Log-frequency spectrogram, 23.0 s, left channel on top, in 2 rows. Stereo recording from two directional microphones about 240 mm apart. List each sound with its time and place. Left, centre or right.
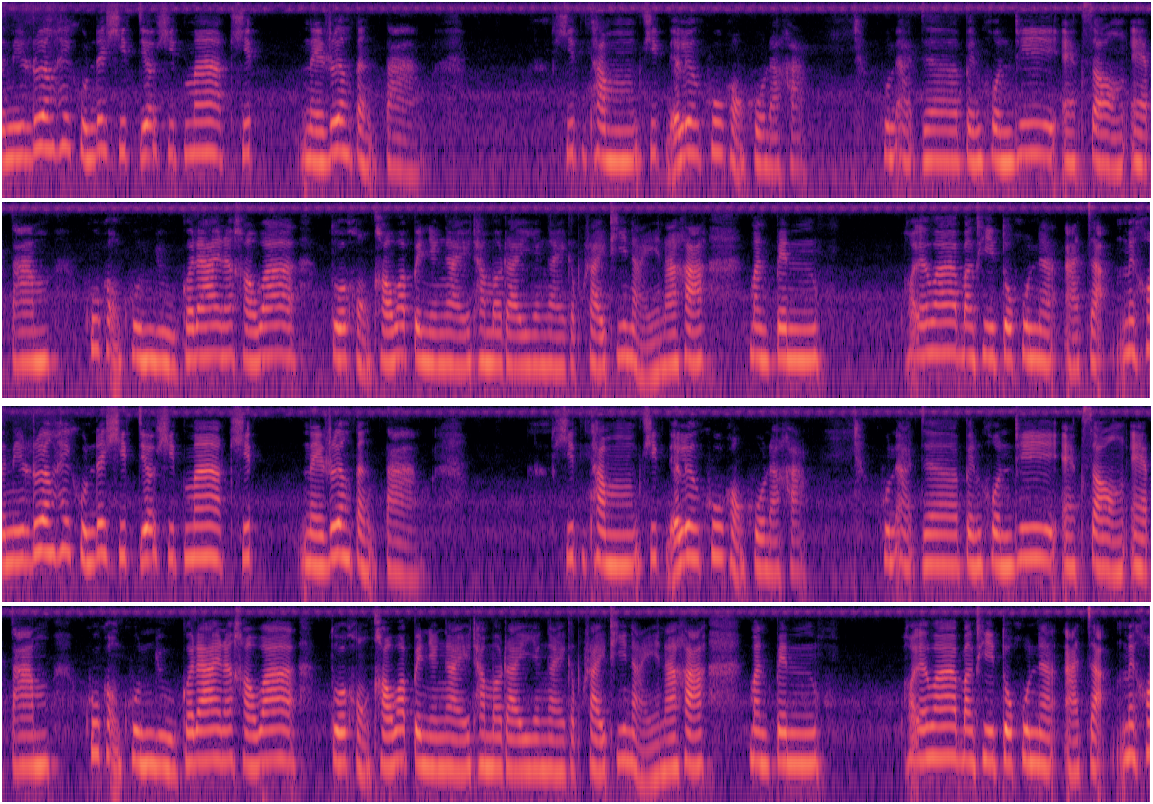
0.0 s speech: right
5.5 s speech: right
